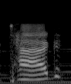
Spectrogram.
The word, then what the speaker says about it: Tadgh: For Tag, it just says absolutely no idea because it's spelt Tadgh.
